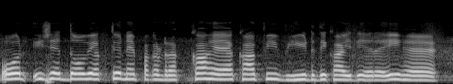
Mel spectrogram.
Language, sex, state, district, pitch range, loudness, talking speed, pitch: Hindi, male, Uttar Pradesh, Shamli, 215-250 Hz, -14 LUFS, 185 wpm, 230 Hz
